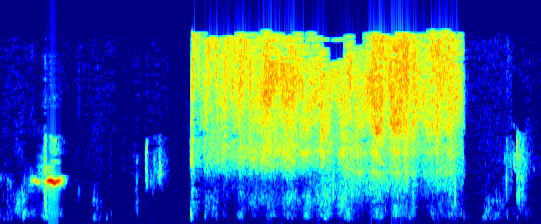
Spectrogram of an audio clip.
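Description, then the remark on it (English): A person makes a rapid, breathy pspsps hissing sound for about three seconds to call a cat, preceded by a brief high squeak and a few soft clicks. “That's how you call, call cats.”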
